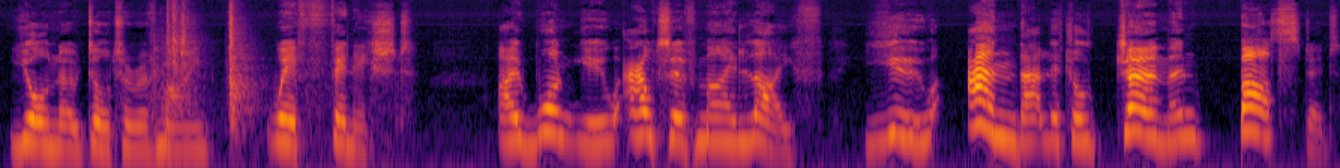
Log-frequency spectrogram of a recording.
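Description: A woman's voice: on the high side, takes it slowly, background noise. A woman playing a bitter, harsh older widowed mother in a radio play. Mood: venomous.

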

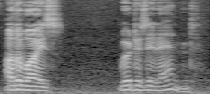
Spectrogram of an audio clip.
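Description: Man acting earnest, bright-voiced New man. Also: fairly high pitch, moderate pace, lightly acted. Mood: weary, reflective. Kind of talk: radio play acting.

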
